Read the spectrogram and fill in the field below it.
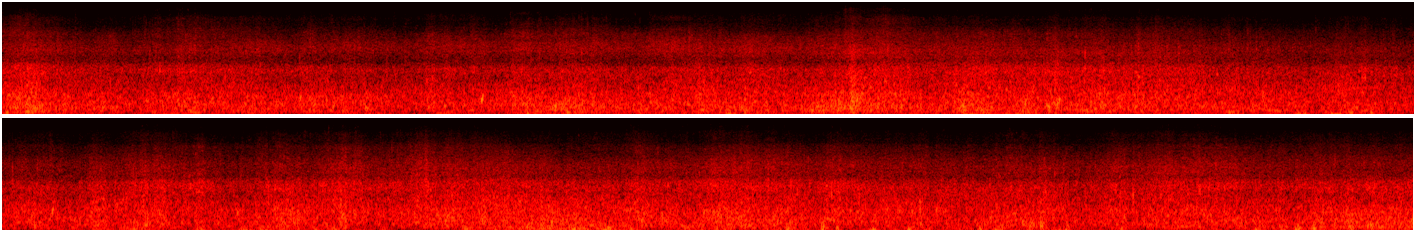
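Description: Waves wash and splash against rocks close by.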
